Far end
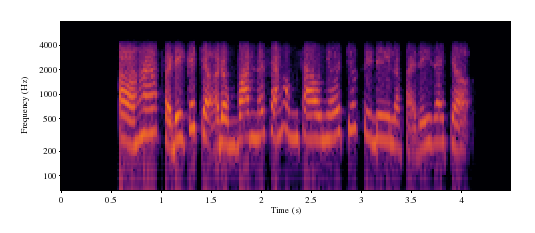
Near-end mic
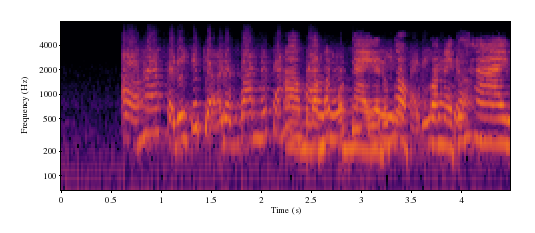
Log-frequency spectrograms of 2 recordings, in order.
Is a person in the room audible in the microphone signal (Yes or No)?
Yes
